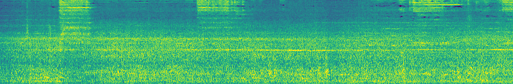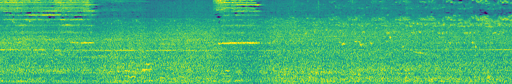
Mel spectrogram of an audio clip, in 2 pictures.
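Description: Great Western Railway Intercity Express Train running out along a curve: a steady rumble of wheels on rail with a thin high squeal and bursts of wheel squeal that come and go, loudest about fifteen seconds in.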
